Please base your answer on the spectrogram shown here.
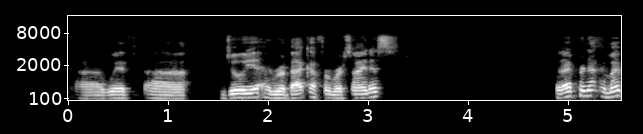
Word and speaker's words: Ursinus: And then on Wednesday at noon, I'll be chatting with Julia and Rebecca from Ursinus. Am I pronouncing that correctly?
